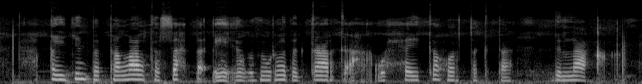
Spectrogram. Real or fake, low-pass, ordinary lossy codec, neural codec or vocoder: fake; none; none; codec, 44.1 kHz, 2.6 kbps, SNAC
